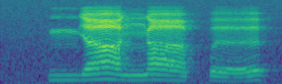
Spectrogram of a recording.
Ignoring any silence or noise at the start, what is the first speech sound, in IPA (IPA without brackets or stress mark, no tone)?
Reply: mʲ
